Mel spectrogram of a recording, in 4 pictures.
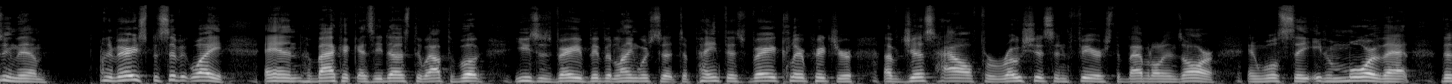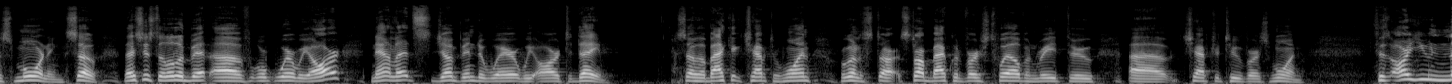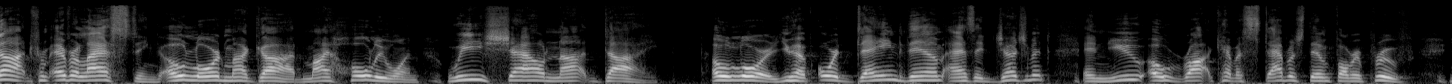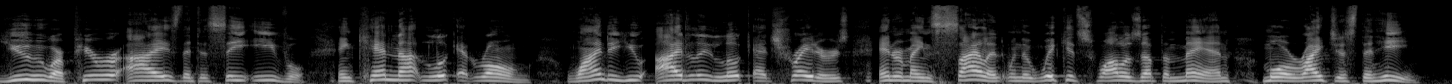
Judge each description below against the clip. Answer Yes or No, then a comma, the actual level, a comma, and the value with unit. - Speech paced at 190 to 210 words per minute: No, average, 155 wpm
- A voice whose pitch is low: No, medium, 160 Hz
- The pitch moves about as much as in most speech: Yes, average, 4.5 semitones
